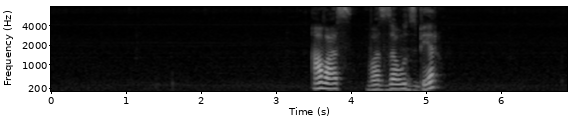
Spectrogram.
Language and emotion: Russian, neutral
